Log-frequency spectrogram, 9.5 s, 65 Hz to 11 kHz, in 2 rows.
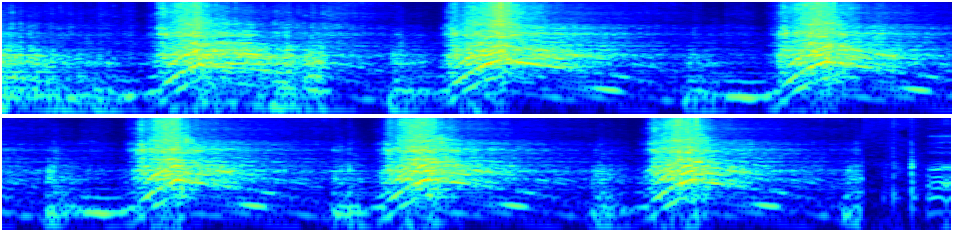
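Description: A lifted truck's engine revs hard six times in a steady rhythm, each rev climbing sharply past 6,000 rpm to a high whine before dropping back, loud and close.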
